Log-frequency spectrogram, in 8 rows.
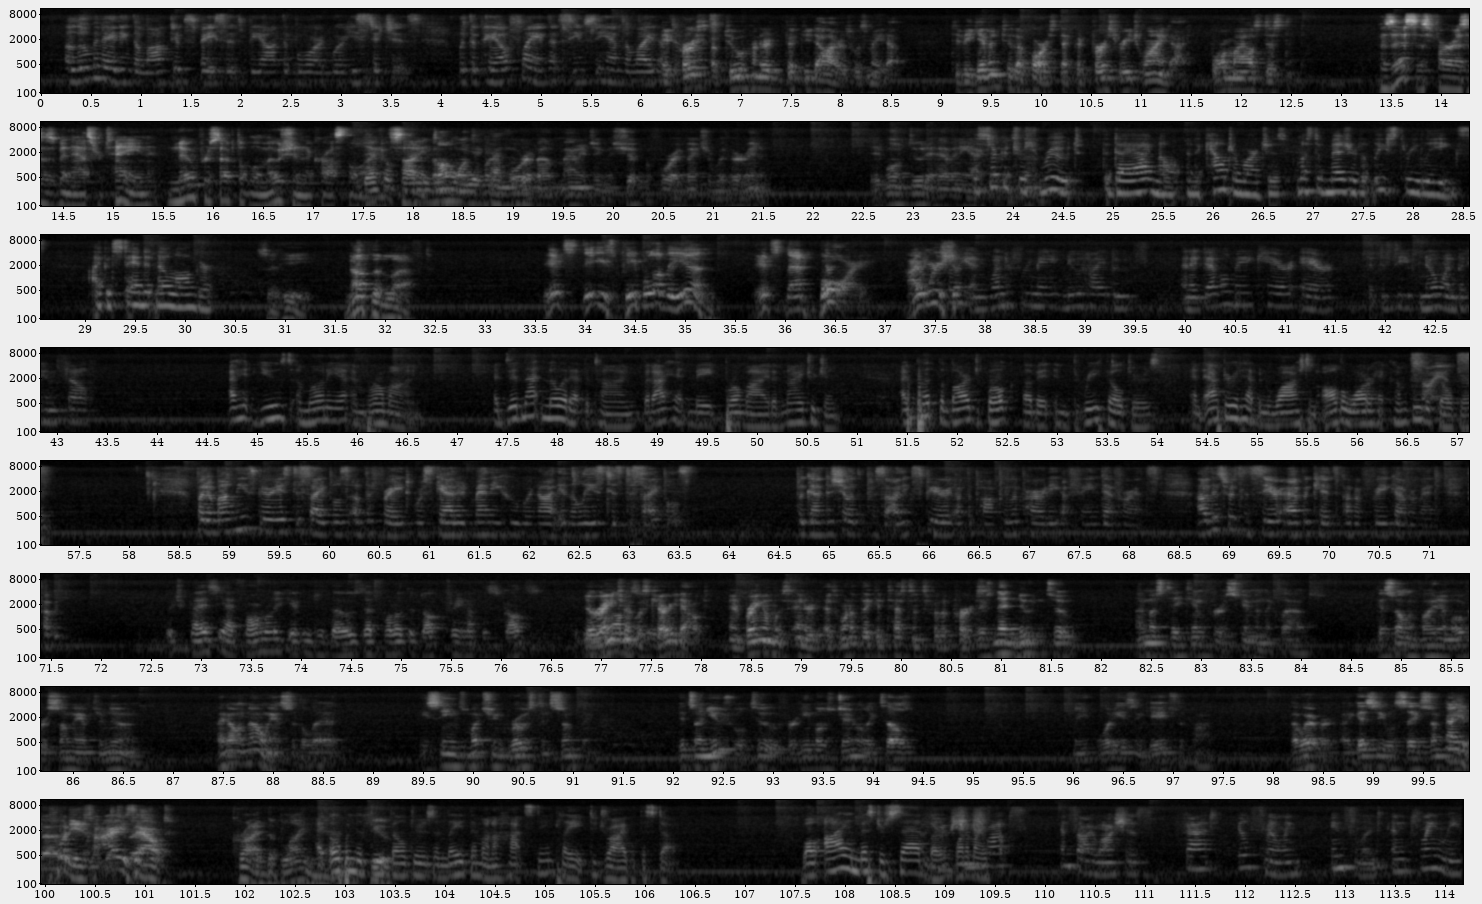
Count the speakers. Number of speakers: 9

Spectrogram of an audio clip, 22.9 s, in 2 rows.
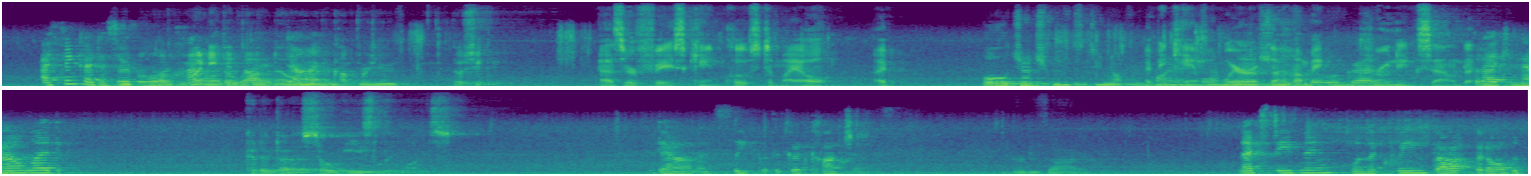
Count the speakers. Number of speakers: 5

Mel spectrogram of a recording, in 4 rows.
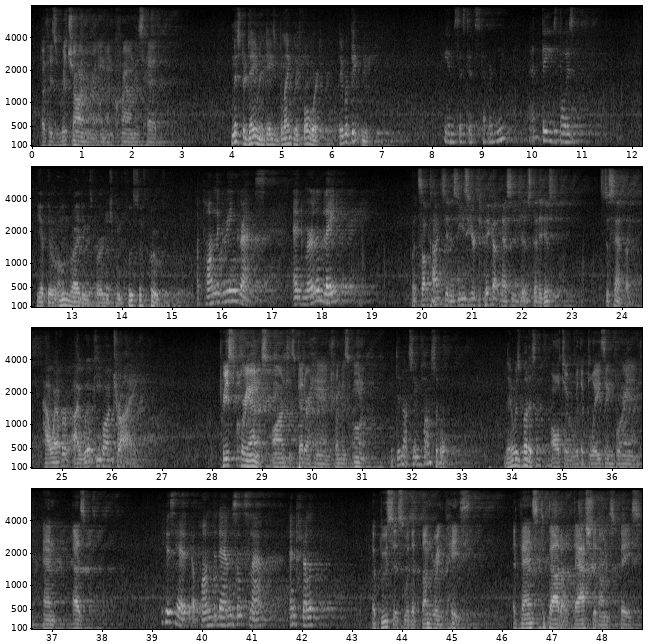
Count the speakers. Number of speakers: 6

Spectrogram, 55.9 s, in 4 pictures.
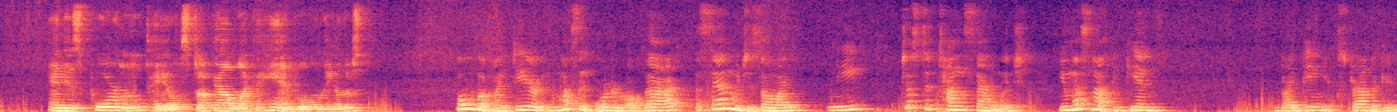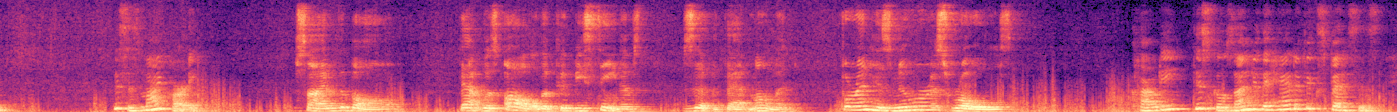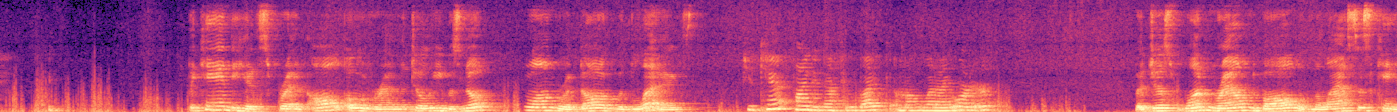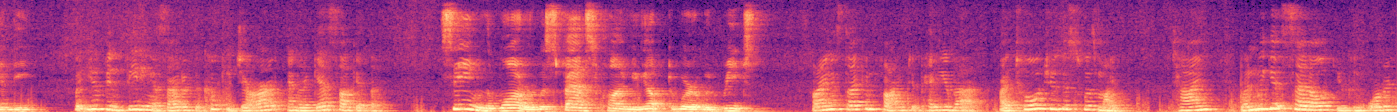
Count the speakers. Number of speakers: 2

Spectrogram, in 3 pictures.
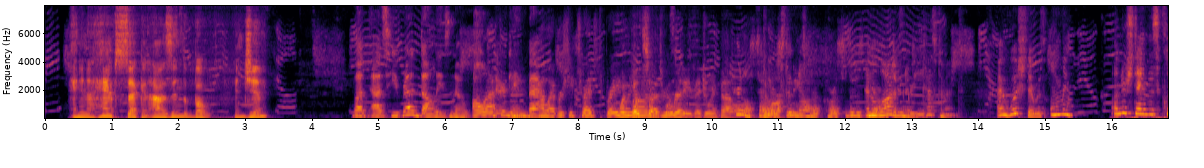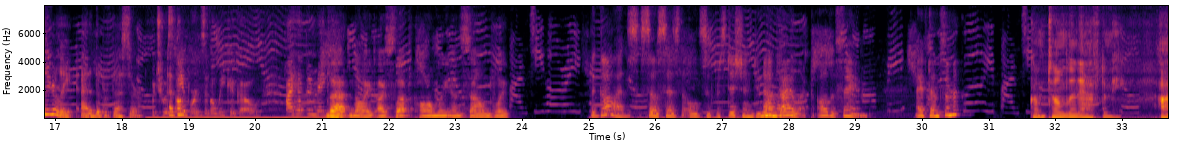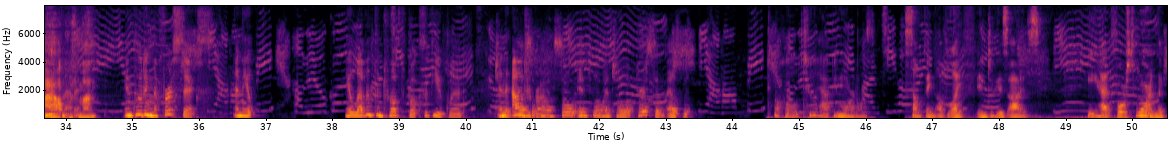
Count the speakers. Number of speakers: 10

